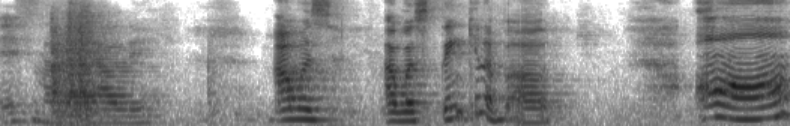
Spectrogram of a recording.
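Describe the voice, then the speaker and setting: In a Jamaican accent, the voice moves very slowly with long, frequent pauses, very wide pitch swings and big swings in loudness, amid audible room echo and noticeable background noise. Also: woman, fairly high pitch for a woman. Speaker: lifestyle vlogger. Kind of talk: casual live stream chat. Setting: live stream. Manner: conversational, chatty.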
